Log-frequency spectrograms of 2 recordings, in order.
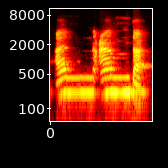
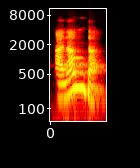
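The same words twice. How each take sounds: First: The throat consonant is clearly pronounced. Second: The throat consonant is dropped entirely. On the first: You have bestowed favor. The speaker calls it right. "bacaan yang benar" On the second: You have put them to sleep. The speaker calls it wrong. "menghilangkan huruf ain"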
